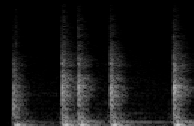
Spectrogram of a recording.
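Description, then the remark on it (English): Five firm knocks on a door in the shave-and-a-haircut secret knock rhythm: one knock, a quick pair, another, then a pause before a final knock. Fairly loud, with no voices. “Can you shave and a haircut, two bits.”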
